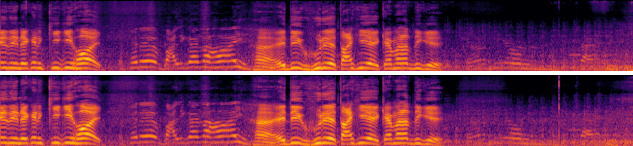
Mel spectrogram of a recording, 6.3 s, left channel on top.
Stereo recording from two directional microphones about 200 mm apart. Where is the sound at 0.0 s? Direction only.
5° left (ahead or behind).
